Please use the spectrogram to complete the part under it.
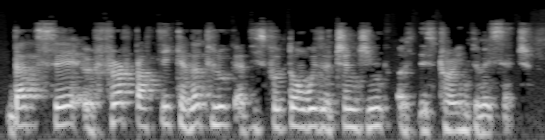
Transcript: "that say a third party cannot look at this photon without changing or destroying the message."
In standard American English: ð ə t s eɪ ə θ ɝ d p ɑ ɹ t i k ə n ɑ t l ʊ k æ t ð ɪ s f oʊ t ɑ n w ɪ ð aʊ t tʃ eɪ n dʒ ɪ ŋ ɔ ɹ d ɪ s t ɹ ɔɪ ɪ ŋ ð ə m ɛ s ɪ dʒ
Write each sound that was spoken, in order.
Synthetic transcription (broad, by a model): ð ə t s eɪ ə f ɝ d p ɑ ɹ t i k ə n ɑ t l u k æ t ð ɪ s f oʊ t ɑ w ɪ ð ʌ tʃ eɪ n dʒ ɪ ŋ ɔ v d ɪ s t ɹ ɔɪ ɪ ŋ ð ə m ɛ s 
